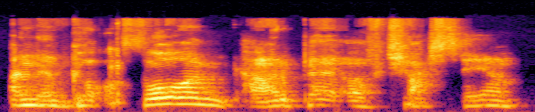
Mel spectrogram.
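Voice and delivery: high hammy Scottish voice; mock Scots husband musing; Scottish accent.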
